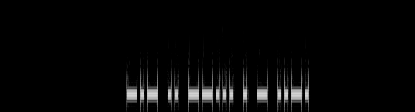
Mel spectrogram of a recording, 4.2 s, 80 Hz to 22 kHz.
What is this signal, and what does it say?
Morse code, heard as a keyed tone, about 34 wpm, 700 Hz. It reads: KI7ETF
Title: USA Call Signs Repeated 3x 35wpm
